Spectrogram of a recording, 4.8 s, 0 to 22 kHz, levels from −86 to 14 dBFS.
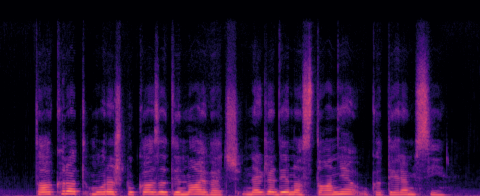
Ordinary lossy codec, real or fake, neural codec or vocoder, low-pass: none; fake; codec, 44.1 kHz, 7.8 kbps, Pupu-Codec; 19.8 kHz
